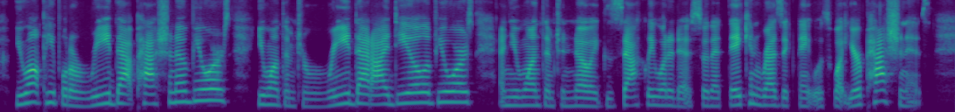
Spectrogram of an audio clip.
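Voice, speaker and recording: On a very clean recording with a silent background, a woman with a medium pitch speaks at a fairly quick pace in an animated tone, with ordinary pitch variation. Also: dry, close sound with no echo. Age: 30s. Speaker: business coach podcast host. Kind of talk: casual solo podcast monologue.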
